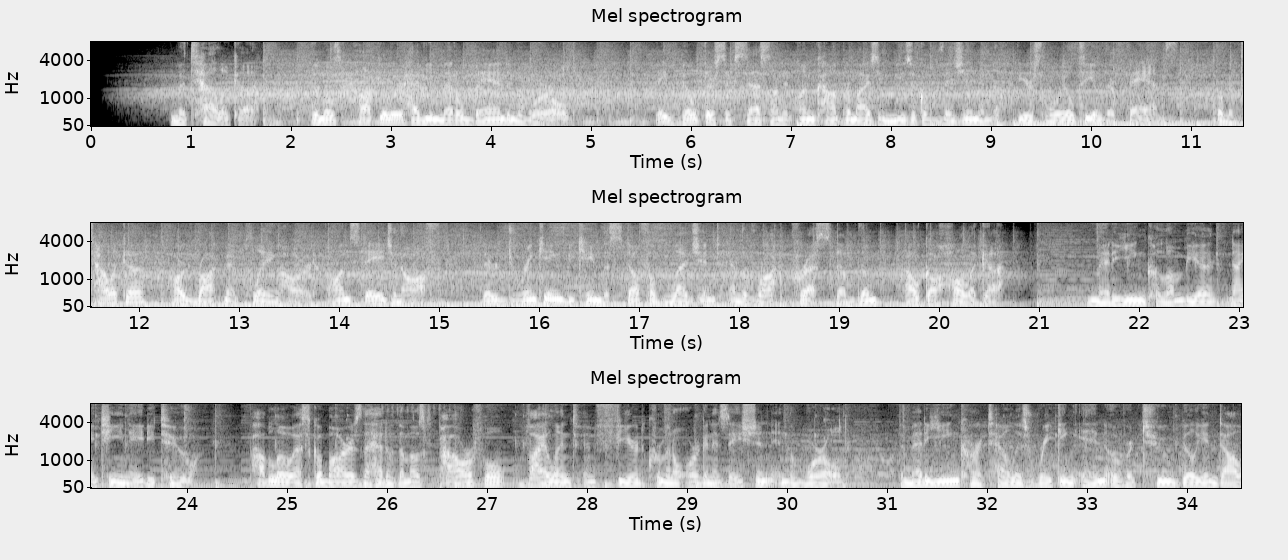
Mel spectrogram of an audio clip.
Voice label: english american documentaries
